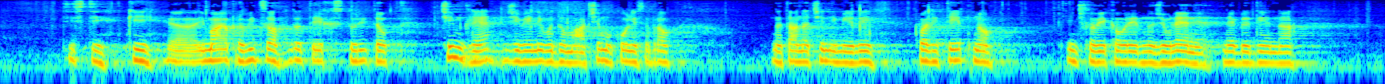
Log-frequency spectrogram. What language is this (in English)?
Slovenian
